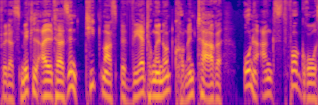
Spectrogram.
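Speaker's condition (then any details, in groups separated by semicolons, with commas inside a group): No condition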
